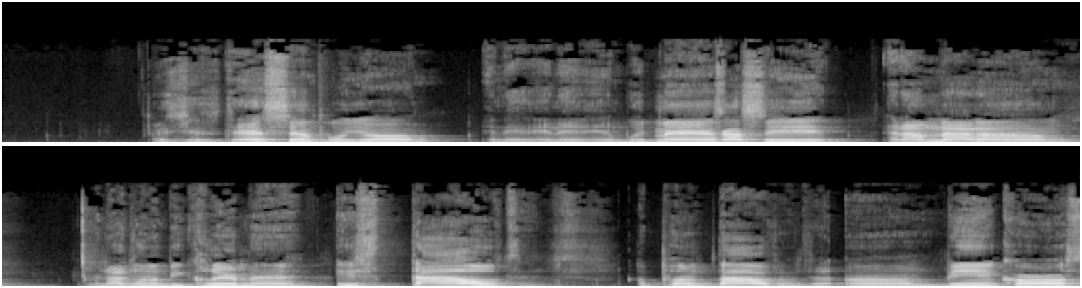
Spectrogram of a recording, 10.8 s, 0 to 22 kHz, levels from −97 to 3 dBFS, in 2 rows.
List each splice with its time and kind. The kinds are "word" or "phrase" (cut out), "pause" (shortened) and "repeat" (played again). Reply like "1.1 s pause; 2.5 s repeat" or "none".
2.4 s pause; 3.3 s word; 3.6 s phrase; 4.3 s pause; 5.6 s pause; 6.0 s word; 7.0 s pause; 8.4 s pause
